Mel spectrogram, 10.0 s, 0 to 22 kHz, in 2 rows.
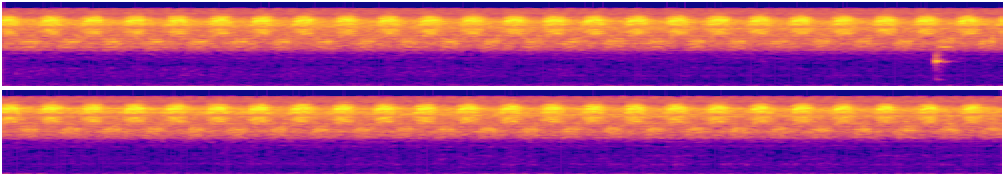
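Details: Cicada in Japan, producing a regular pulsating high buzz, each throb about 0.4 seconds apart, very even and unbroken, with a single faint tick midway.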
